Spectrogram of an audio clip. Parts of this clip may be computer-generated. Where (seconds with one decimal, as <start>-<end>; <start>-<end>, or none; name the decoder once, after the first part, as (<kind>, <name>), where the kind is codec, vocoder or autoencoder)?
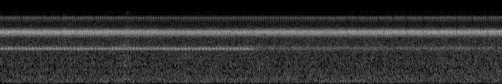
none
